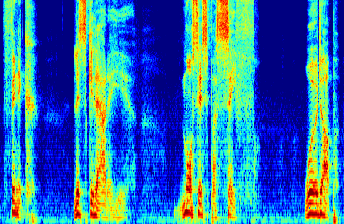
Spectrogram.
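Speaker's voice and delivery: low hushed bounty hunter voice; Boba Fett voice. Retold or imitated. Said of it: "I'll do it in the accent".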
